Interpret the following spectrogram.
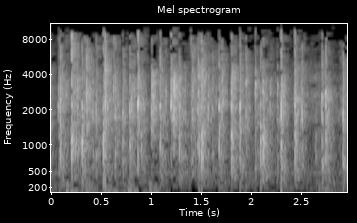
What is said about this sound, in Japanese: じゃあ皆さん母に拍手をしましょう。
